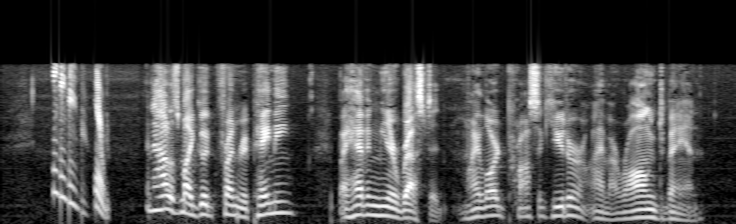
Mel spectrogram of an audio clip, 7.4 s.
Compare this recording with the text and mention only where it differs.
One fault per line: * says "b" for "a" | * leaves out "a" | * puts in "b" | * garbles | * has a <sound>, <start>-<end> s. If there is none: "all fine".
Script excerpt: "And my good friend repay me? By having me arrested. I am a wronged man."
* has a chirp, 0.5-1.1 s
* puts in "how does"
* puts in "My Lord Prosecutor"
